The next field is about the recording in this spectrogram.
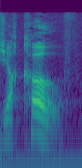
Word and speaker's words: Yaakov: So there's no J to pronounce. So when you see a J, it's usually a Y. It's like Jacob. Jacob is Yaakov. Okay? Always a Y.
